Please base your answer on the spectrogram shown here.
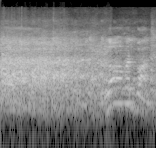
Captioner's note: audience laugh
